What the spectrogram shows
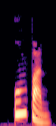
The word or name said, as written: umpan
